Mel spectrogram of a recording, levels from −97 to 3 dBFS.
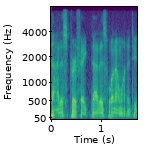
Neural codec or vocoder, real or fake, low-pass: none; real; 7.2 kHz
